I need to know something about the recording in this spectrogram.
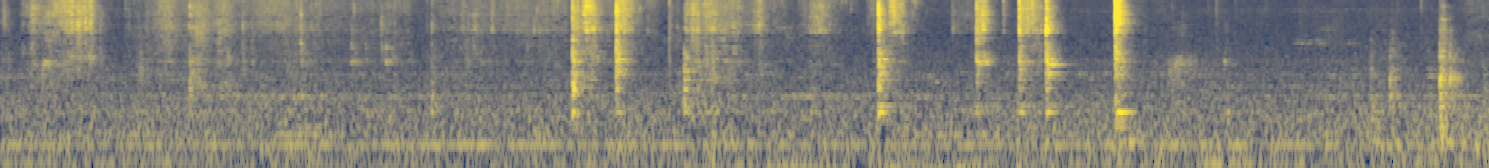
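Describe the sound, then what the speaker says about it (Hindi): A spoon scrapes and stirs a panjiri mixture of wheat flour in a pan over low heat, the quiet scraping coming in uneven bursts with a soft background hiss and no talking. "और हम इसे अच्छे से मिक्स करेंगे।"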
